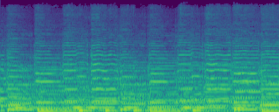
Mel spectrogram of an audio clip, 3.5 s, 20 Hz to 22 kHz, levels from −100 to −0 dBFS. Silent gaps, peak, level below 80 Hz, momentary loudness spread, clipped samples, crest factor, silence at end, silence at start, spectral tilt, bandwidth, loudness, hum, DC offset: none; -6 dBFS; -28 dBFS; 2 LU; under 0.1%; 14 dB; 0 s; 0 s; -7.5 dB/octave; 17.5 kHz; -21 LUFS; none; under 0.1%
